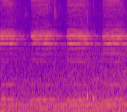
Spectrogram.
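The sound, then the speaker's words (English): A car alarm blares steadily, its piercing electronic tone holding over a low rumble of street noise, with no voices present. “Why am I walking towards a car alarm during a fucking show just to annoy my fucking audience?”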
